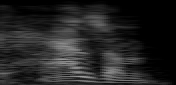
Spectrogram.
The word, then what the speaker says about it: chasm: And you get people doing this because you have such a vast gap, a chasm, if I may. Chasm spelled with a ch. Oh yeah, sometimes a ch sounds like a K.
